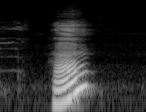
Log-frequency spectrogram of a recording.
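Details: Pet cat indoors, possibly called Brownie, gives a single loud, drawn-out meow lasting about half a second, rising then bending down, with quiet human talk just before and after in a small room.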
